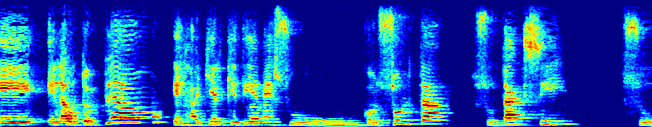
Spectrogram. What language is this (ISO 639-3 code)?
spa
